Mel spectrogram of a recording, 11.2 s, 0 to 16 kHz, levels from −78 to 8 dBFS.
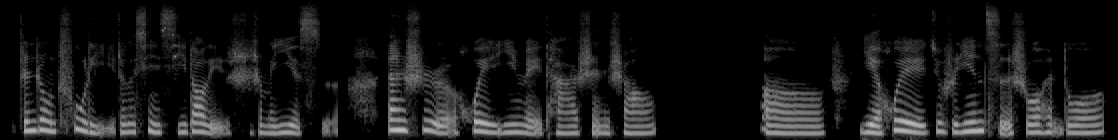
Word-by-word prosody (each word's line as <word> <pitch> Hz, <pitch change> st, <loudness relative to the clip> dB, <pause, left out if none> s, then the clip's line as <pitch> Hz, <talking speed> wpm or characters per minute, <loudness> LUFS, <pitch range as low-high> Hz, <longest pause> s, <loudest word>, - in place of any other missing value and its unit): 真 245 Hz, 0 st, +2 dB
正 255 Hz, -4 st, +3 dB
处 270 Hz, +1 st, 0 dB
理 200 Hz, -4 st, -4 dB
这 205 Hz, -, -2 dB
个 215 Hz, -, -2 dB
信 215 Hz, -1 st, -2 dB
息 210 Hz, +1 st, -6 dB
到 225 Hz, -1 st, +2 dB
底 -, -, -4 dB
是 195 Hz, -, -11 dB
什 -, -, -4 dB
么 185 Hz, -1 st, -4 dB
意 195 Hz, -1 st, -1 dB
思， -, -, -12 dB, 0.4 s
但 270 Hz, -1 st, +7 dB
是 230 Hz, -7 st, 0 dB
会 225 Hz, -1 st, +3 dB
因 205 Hz, +1 st, -2 dB
为 175 Hz, -, -2 dB
它 185 Hz, -2 st, -5 dB
神 185 Hz, 0 st, -5 dB
伤。 185 Hz, +1 st, -5 dB, 1.1 s
呃， 180 Hz, -1 st, -1 dB, 0.3 s
也 205 Hz, -3 st, +4 dB
会 230 Hz, -3 st, +5 dB
就 230 Hz, +3 st, -3 dB
是 210 Hz, -1 st, -2 dB
因 240 Hz, +3 st, +5 dB
此 180 Hz, -, -3 dB
说 205 Hz, +1 st, 0 dB
很 210 Hz, +6 st, -5 dB
多 195 Hz, 0 st, -2 dB
205 Hz, 175 characters per minute, -27 LUFS, 190-230 Hz, 1.1 s, 但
